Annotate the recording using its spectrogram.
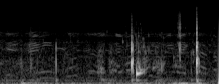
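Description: Sea water sloshing and lapping close around a camera held at the water's surface, with a couple of short, sharp splashes in the second half.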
